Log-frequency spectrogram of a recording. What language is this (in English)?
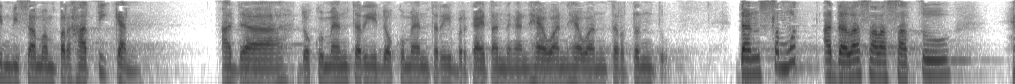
Indonesian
